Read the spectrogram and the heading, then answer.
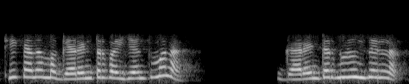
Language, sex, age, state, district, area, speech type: Marathi, female, 30-45, Maharashtra, Akola, urban, conversation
